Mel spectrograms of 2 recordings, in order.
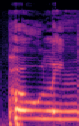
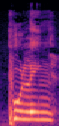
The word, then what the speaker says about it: polling: election year here's one repeat after me polling station polling station p p o l l i n g polling station not pulling station today say it right is for everyone especially my colleague journalists who sometimes say pulling station when they mean polling station interestingly the word poll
